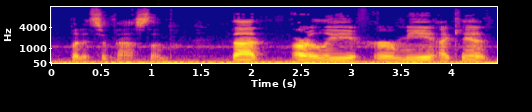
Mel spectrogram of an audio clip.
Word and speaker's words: R. Lee Ermy: Arlie Ermy. Just fire. Can You you know how to say say it it? normally? It's R. Lee Ermy.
